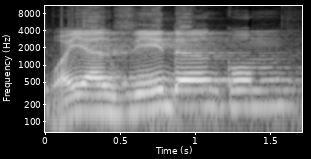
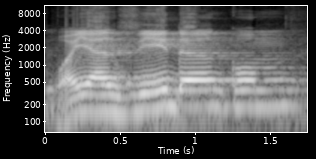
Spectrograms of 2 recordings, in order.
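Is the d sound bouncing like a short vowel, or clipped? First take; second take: bouncing; bouncing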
